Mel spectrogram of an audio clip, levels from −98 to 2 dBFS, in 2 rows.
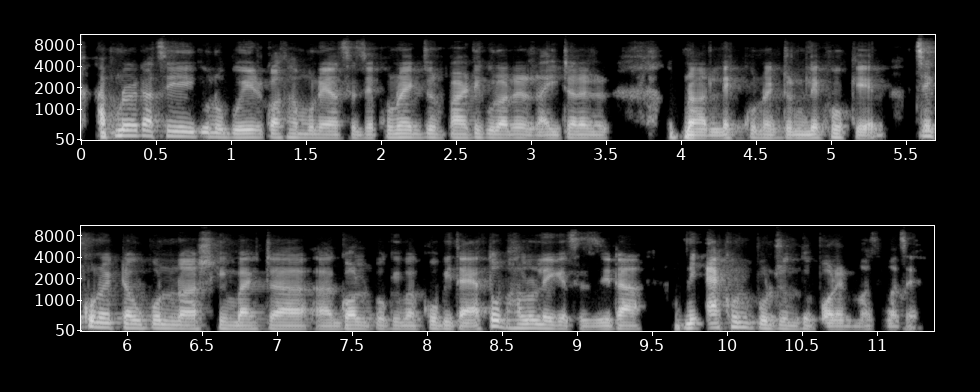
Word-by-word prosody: আপনার 170 0 +4
কাছে 155 -1 0 0.2
কোন 135 -2 0
বইয়ের 115 0 +2
কথা 115 0 +1
মনে 105 -1 +1
আছে, 100 +1 -8
যে 105 - -1
কোন 115 - -1
একজন 115 0 -3
পার্টিকুলার 110 -1 +1
এর 95 - -2
রাইটার 95 +2 0
এর, 95 - -4 0.5
আপনার 95 -1 +6
লেখ 100 -1 +1
কোন 110 - -4
একজন 100 +1 -2
লেখকের 105 - 0 0.3
যেকোন - - +3
একটা 130 -3 +1
উপন্যাস 115 -4 +1
কিংবা 105 -2 +1
একটা 100 +1 -1 0.3
আ - - +1
গল্প 105 -1 +2
কিংবা 100 -1 -3
কবিতা 105 -3 0
এত - - -14
ভালো 125 0 +1
লেগেছে, 105 -4 -2
যেটা 100 +1 +3 0.3
আপনি 130 - +2 0.2
এখন 155 +1 -1
পর্যন্ত 110 -5 -3
পড়েন 90 -1 +1
মাঝে, - - -11
মাঝে? - - -7
105 Hz, 200 wpm, -23 LUFS, 100-115 Hz, 0.5 s, আপনার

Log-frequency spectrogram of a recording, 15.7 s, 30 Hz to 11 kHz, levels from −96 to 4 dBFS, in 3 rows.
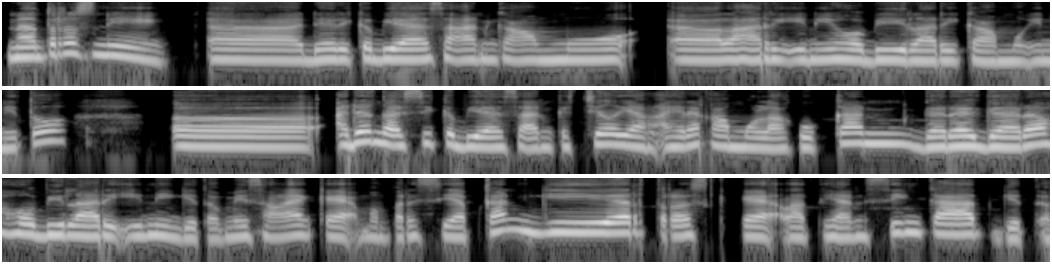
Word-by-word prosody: Nah, 230 - +5
terus 285 +3 -1
nih 235 -8 -1 0.2
eee, 195 -1 0
dari 200 +1 -1
kebiasaan 200 -1 0
kamu, 195 0 -2 0.2
eee, 190 -1 +1
lari 200 -1 0
ini, 195 +1 -2
hobi 195 -1 0
lari 185 -1 -1
kamu 175 -1 -4
ini 185 +2 -6
tuh. 295 +3 0 0.6
Eee, 210 -2 +3
ada 240 +7 +2
enggak 245 -6 +4
sih 260 +4 -5
kebiasaan 200 -4 0
kecil 245 +3 +1
yang 205 -4 -1
akhirnya 205 +4 -1
kamu 210 -3 -1 0.2
lakukan 255 +6 0
gara-gara 210 +2 +4
hobi 220 -4 +1
lari 190 -3 +2
ini 190 +2 -3
gitu? 160 -1 -7
Misalnya 185 +3 -3
kayak 185 -1 -1
mempersiapkan 190 - -3
gear, 245 0 +5
terus 195 0 -4
kayak 185 -3 -1
latihan 175 0 -4
singkat, 225 -2 +2
gitu. 160 -4 -9
200 Hz, 150 wpm, -23 LUFS, 190-225 Hz, 0.6 s, Nah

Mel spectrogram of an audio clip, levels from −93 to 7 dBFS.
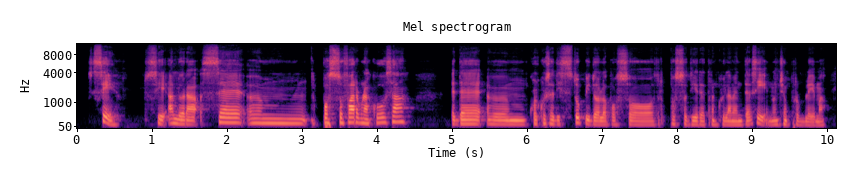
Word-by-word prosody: Sì, 105 - +1 0.3
sì. 120 - -1
Allora 120 -5 +3
se, 155 -2 +2
uhm, 135 -2 -2 0.2
posso 150 0 +4
fare 160 +1 +7
una 135 -3 +2
cosa 175 +5 0 0.5
ed 120 0 -2
è, 120 -1 +3
uhm, 110 -1 0
qualcosa 120 +1 -2
di 110 - -3
stupido 115 -4 0
lo 100 - +1
posso 100 -1 -2
tr - - -17
posso 115 -1 -2
dire 105 -1 -2
tranquillamente: 100 0 -3
"Sì, - - 0
non 100 +2 -3
c'è 110 - -3
un 105 - -4
problema." 90 -3 -5
115 Hz, 155 wpm, -25 LUFS, 105-135 Hz, 0.5 s, fare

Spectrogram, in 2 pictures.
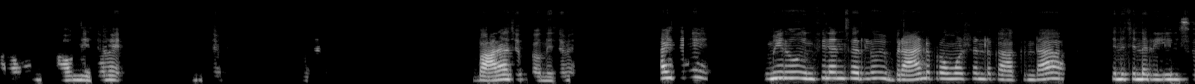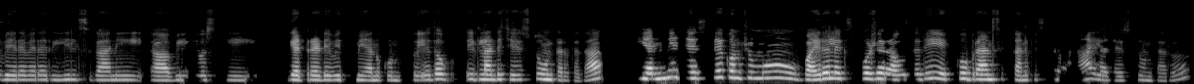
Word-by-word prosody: అవును. 210 +2 -13 0.2
అవును 195 +1 -1
నిజమే. 200 +2 -4 0.8
నిజమే, 195 -1 -22 0.8
నిజమే. 465 - -20 1.6
బాగా 190 +4 +7
చెప్పావు 210 -5 -11
నిజమే. 185 +2 -13 0.9
అయితే 300 +1 0 0.9
మీరు 290 +1 +3 0.2
ఇన్‌ఫ్లుయెన్సర్లు 275 0 0
ఈ - - -2
బ్రాండ్ 225 +6 +3
ప్రమోషన్లు 260 -1 -1
కాకుండా 215 +2 -1 0.6
చిన్న 240 -2 +3
చిన్న 240 0 +5
రీల్స్ 230 +1 -1
వేరే 215 0 -1
వేరే 215 0 -6
రీల్సు 220 +1 -6
గాని 205 0 -2 0.3
ఆహ్, 195 0 +2
వీడియోస్‌కి 205 0 -12 0.5
గెట్ 210 +1 +3
రెడీ 205 0 +1
విత్ 210 0 -4
మీ - - -2
అనుకుంటూ 195 0 -8
ఏదో 245 +3 +3 0.3
ఇట్లాంటివి 230 0 +3
చేస్తూ 225 +2 -8
ఉంటారు 195 -5 -1
కదా! 190 +8 -1 0.5
ఇయన్నీ 270 +5 +6
చేస్తే 285 +2 0
కొంచెము 295 -1 +3 0.4
వైరల్ 270 +6 +7
ఎక్స్‌పోజర్ 265 -1 +3
అవుతది. 240 +4 -5
ఎక్కువ 240 +3 0
బ్రాండ్స్‌కి 230 +1 +3
కనిపిస్తయనా 220 +4 -10
ఇలా 205 -4 -6
చేస్తూ 185 +1 -15
ఉంటారు? 180 +3 -15
225 Hz, 115 wpm, -21 LUFS, 205-260 Hz, 1.6 s, బాగా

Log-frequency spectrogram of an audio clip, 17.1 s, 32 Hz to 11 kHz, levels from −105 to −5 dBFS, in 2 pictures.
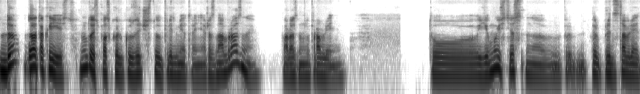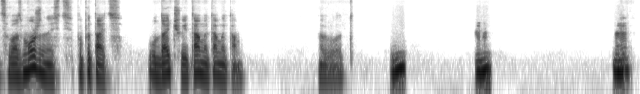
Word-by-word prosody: Да, 180 - +9
да, 165 +2 +9
так 150 -1 +2
и 145 - +8
есть. 105 -4 +1
Ну, 155 +2 +3
то 155 - +7
есть 125 - +3
поскольку 110 -2 0
зачастую 110 -1 -1
предметы- 105 -1 -3
они 95 +1 -5
разнообразные, 110 - 0 0.3
по 100 - -1
разным 100 -1 -1
направлениям 100 -1 -4 1.1
то 100 -1 0
ему, 110 +9 +3
естественно, 110 -7 -3
м, 95 0 -7
п - - -7 0.2
пре 115 -2 0
предоставляется 105 -1 -1
возможность 105 - 0
попытать - - -5 0.4
удачу 110 0 -2
и - - -2
там, 115 +1 0
и 100 - -7
там, 105 0 -4
и 95 - -6
там. 100 - -13 1.0
Вот. - - -11 0.6
М. 155 +6 +3 0.9
Мгм. 135 +5 +2 1.6
Мгм. 130 +2 +1
105 Hz, 125 wpm, -23 LUFS, 100-125 Hz, 1.6 s, Да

